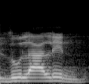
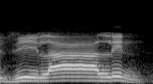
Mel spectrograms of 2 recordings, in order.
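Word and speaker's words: ظلل: Umumnya para ulama membaca hum wa azwajuhum fi dhilalin. Lah sementara Imam Hamzah dan Imam Kisai membacanya fi dhulalin, jamak dari dhullah, ya, dho-nya di dhammah, dhulalin, bi dhammid dho min ghairi alifin, dengan tanpa alif, fi dhulalin alal araiki muttaqiun.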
